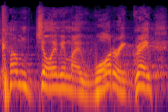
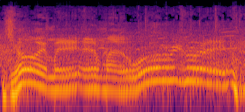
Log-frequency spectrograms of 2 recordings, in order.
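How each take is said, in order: First: It is said in a plain voice. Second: It is said in a gravelly, rolling throat voice.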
